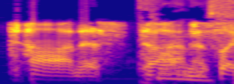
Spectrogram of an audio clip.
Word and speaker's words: Thoennes: It's Thoennes, like Thomas with an N, Thoennes. You said Thoennes. It right the first time, actually.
